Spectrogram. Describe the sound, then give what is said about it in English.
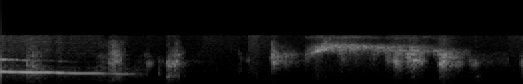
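Eerie howling wind sound effect from a vampire horror film: a loud wavering howl with a falling tone, a brief lull, then a sustained higher-pitched moaning howl that rises and swells for several seconds, with no voices. “Here comes the scary wind music, or the wind sound.”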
